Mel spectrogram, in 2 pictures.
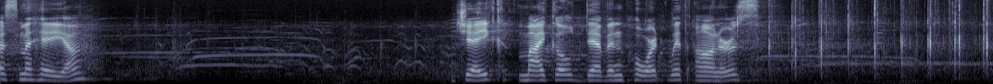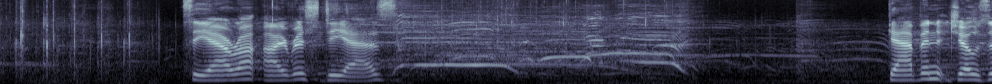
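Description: A crowd in the stands cheers and claps.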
